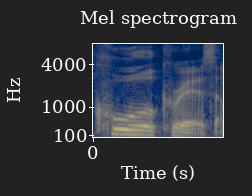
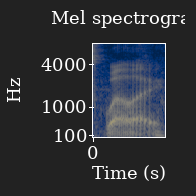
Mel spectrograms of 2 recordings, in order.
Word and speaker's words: Quelle: Who one of our listeners was like, no, it's pronounced cool, Chris. I'm like, no, it's Quelle.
